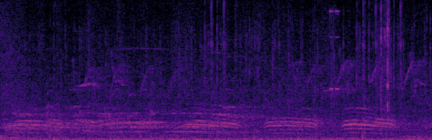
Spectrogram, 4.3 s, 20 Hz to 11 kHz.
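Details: Tantan, a captive giant panda at Oji Zoo, excited by swirling snow on 19 January 2021, gives drawn-out, tonal, wavering harmonic calls in quick succession, with low background rumble throughout.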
